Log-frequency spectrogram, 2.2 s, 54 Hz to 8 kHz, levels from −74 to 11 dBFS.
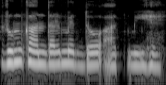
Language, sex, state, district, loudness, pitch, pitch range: Hindi, female, Arunachal Pradesh, Longding, -19 LUFS, 185 Hz, 175-200 Hz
